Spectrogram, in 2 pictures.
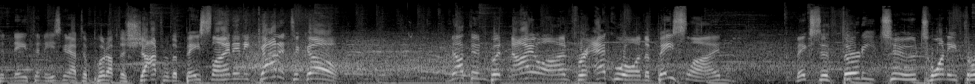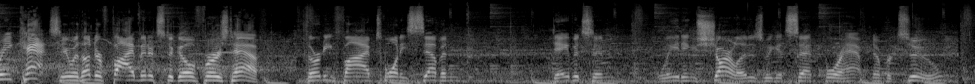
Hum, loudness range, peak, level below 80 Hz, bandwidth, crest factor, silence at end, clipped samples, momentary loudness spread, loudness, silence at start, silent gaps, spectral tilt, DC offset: none; 7 LU; -10 dBFS; -42 dBFS; 19.5 kHz; 12 dB; 0 s; under 0.1%; 14 LU; -23 LUFS; 0 s; none; -3 dB/octave; under 0.1%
